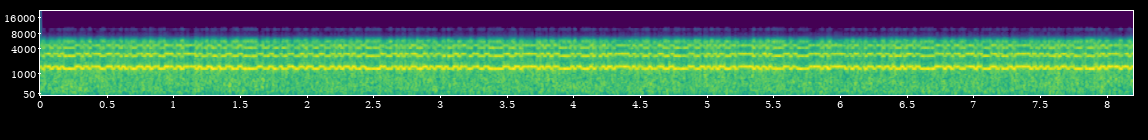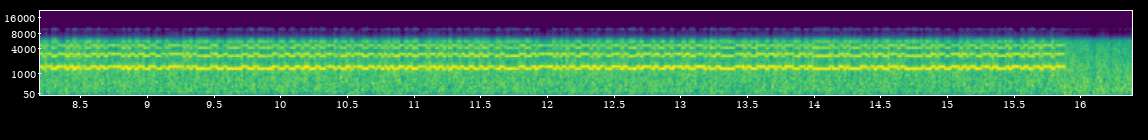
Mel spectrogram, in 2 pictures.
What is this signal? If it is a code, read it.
Two-tone teleprinter signal, about 170 Hz shift.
